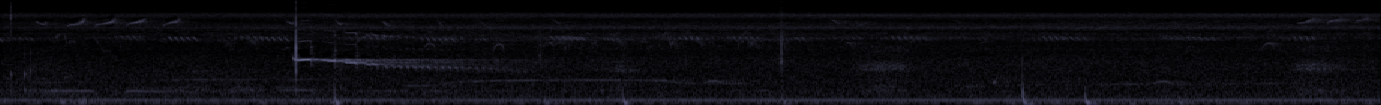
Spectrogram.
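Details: Ruddy kingfisher recorded on Amami: one descending, rolling call slides downward about two seconds in, over a steady insect chorus and faint high chirps.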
